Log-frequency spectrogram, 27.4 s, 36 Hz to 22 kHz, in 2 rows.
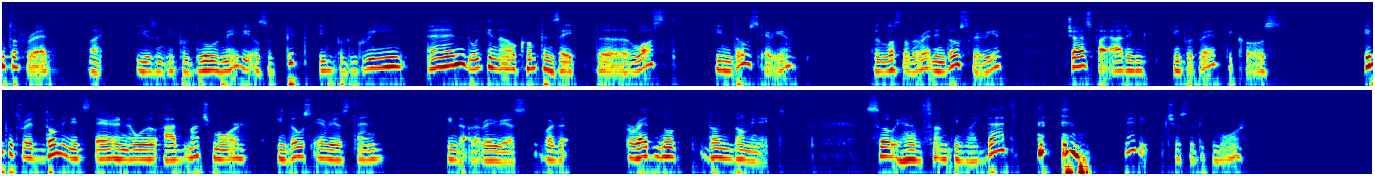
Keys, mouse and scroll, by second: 0.7-3.7 drag, 9.6 shift+super+F11, 12.8 click, 16.9 shift+super+F11, 22.3 click, 25.4 click, 27.3 click.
